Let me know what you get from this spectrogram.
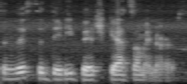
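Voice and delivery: usual speaking voice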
